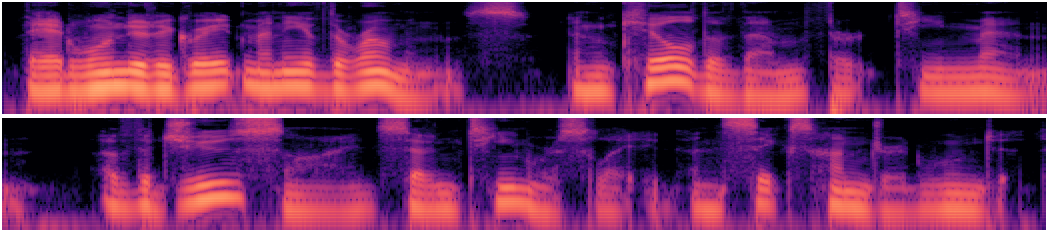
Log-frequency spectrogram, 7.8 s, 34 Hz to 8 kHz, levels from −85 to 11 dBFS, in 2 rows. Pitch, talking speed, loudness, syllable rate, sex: 110 Hz, 200 wpm, -19 LUFS, 5.1 syllables/s, male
